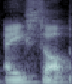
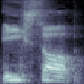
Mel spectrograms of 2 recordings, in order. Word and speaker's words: Aesop: i love love love asop esop aesop it depends where you're from it's how you pronounce it you can probably see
